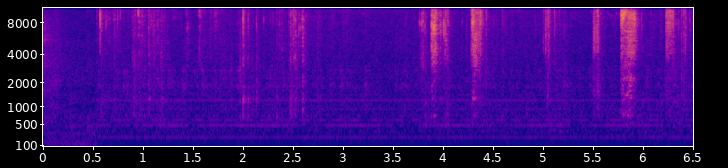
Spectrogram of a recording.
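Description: Scattered sharp plastic clicks and light rattles from zip ties being threaded and pulled tight to fasten a plastic power strip to a perforated plastic chair seat, the loudest clicks about four seconds in and near the end. A faint steady hum runs underneath.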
